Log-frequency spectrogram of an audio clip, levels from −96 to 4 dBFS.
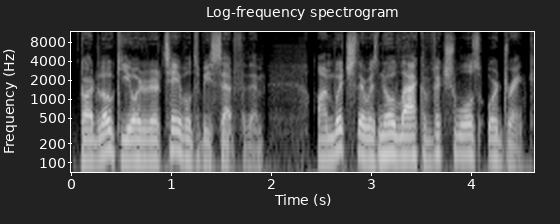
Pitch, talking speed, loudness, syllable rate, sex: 115 Hz, 260 wpm, -22 LUFS, 6.8 syllables/s, male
